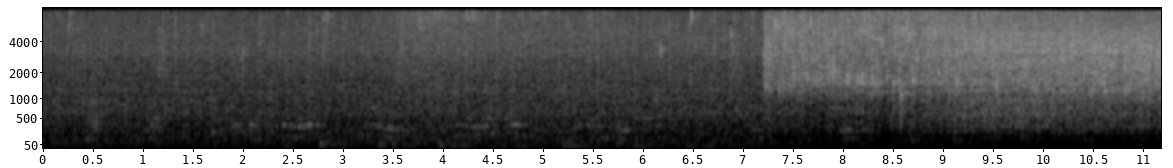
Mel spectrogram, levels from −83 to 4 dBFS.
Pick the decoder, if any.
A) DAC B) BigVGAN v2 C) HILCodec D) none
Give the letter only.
D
